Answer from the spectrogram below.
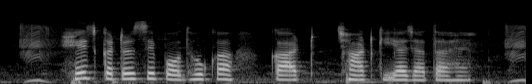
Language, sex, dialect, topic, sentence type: Hindi, female, Hindustani Malvi Khadi Boli, agriculture, statement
